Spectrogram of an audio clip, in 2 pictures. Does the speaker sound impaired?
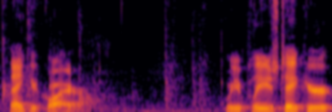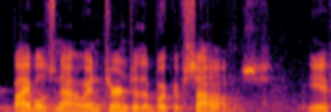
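No.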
